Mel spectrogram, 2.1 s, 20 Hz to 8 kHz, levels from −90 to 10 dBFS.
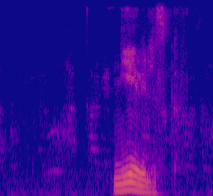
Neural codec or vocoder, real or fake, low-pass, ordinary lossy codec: none; real; 7.2 kHz; Opus, 16 kbps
